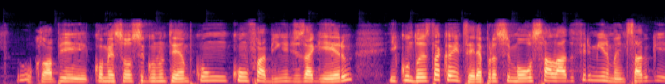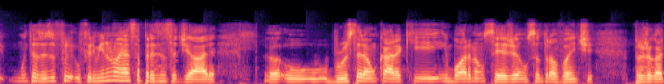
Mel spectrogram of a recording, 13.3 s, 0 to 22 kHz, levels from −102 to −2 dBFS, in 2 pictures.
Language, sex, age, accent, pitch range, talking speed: Portuguese, male, 20-39, Brazilian, 140-165 Hz, 225 wpm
